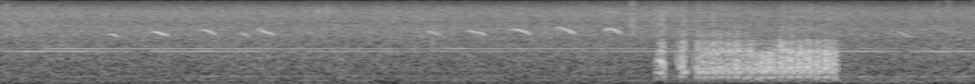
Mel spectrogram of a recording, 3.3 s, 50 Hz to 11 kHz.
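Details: Domestic chickens on August 3, 2021: hens dust bathing, among them Golden Comet, Blue Rock, Buff Brahma, Silver-Laced Wyandotte and a Cuckoo Maran mix mother hen with three chicks. Two runs of thin, high peeps, then one loud harsh burst.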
